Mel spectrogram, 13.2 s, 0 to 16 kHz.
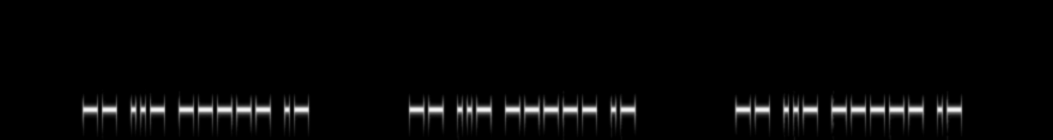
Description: Morse code, heard as a keyed tone, about 20 wpm, 700 Hz. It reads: MU0A MU0A MU0A
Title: DXCC-100 Call Signs - 4 Characters - Repeated 3x - 20wpm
